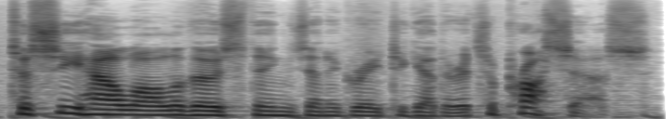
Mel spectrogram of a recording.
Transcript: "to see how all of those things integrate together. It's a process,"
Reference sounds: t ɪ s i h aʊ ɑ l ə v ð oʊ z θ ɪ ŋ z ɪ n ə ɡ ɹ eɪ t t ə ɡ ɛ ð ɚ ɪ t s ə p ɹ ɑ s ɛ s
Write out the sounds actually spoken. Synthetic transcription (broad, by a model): t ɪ s i h aʊ ɑ l ə v ð oʊ z θ ɪ ŋ z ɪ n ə ɡ ɹ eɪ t t ə ɡ ɛ ð ɚ ɪ t s ə p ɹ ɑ s ɛ s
